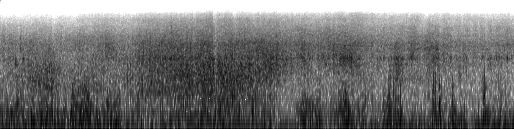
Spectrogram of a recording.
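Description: Wind buffeting the microphone of a camera carried by a skier moving downhill, over the hiss and scrape of skis sliding on packed snow, which swells and fades a couple of times.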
